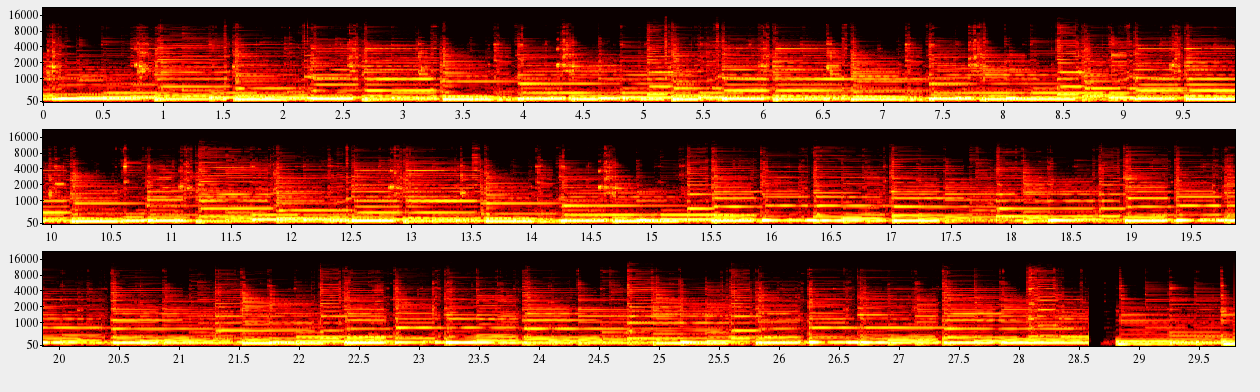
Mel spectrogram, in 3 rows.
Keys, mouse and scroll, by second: 0.1 ctrl+s, 0.8 click, 1.1 scroll down 2, 1.3 middle click, 2.0 shift+click, 2.4 middle click, 3.1 shift+click, 3.4-4.4 middle drag, 4.4 shift+click, 4.8-7.4 middle drag, 9.3 middle click, 9.6-10.6 scroll up 2, 10.6 i, 12.7-14.1 middle drag, 14.1 e, 14.6 alt+s, 15.9 middle click, 16.5 ctrl+b, 18.0 Tab, 18.2 click, 18.6 middle click, 19.0 scroll down 4, 19.3 middle click, 19.7 click, 20.1 middle click, 20.4-20.9 scroll up 2, 20.9 ctrl+s, 20.9 middle click, 21.4-22.1 scroll up 2, 21.7 shift+middle click, 22.1 middle click, 22.4 click, 22.6 Tab, 22.9-23.2 scroll up 3, 23.2 middle click, 23.5-24.1 scroll up 1, 24.1 click, 25.2 2, 25.4 click, 26.0 alt+shift+click, 26.4-26.8 scroll down 2, 27.3 click, 27.9 alt+shift+click, 28.5-29.8 shift+middle drag.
